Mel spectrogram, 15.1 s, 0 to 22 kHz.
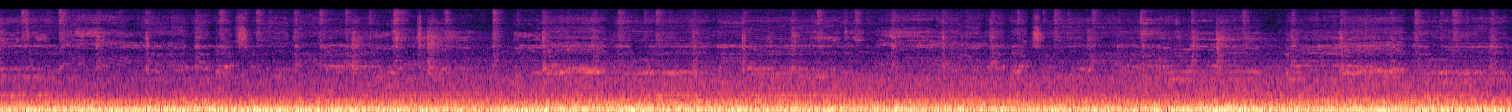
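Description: Steady low road and engine rumble inside a car accelerating to highway speed, about 120 km/h, with music and singing playing over it.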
